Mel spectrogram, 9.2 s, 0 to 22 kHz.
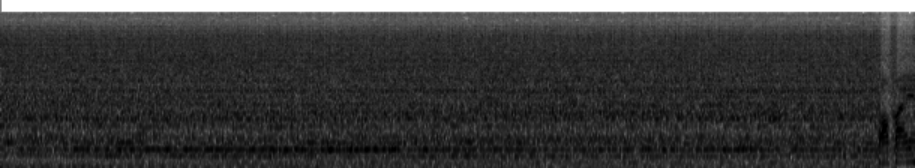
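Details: Toyota ACV30 Camry engine after replacing the spark plugs with Denso plugs and restarting: a steady, even idle with a smooth hum and no misses. The car previously stumbled under hard acceleration at high rpm; normal idle.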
